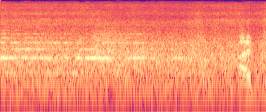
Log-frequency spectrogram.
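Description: Steady outdoor background noise with a faint, steady whine that fades out about a second and a half in; a man starts speaking near the end.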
